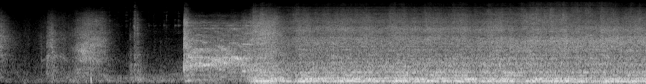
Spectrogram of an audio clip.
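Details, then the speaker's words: 1971 Chevy Nova with mufflers just fitted and distributor loosened for timing: cranks briefly, catches cleanly, settles into a steady even burble with no misses or exhaust leak ticking; healthy start and idle. "Sounds good. Don't hear any exhaust leaks."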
